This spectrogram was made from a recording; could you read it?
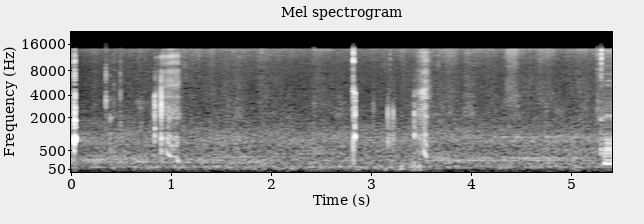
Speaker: six weeks old today and got the hiccups at the moment she can hold her head up to some extent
